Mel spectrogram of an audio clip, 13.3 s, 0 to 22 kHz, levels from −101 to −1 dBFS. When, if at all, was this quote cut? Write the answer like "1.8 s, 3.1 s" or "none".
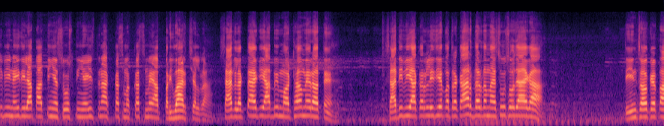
4.4 s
